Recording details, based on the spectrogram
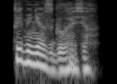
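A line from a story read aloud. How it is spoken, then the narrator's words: Tired. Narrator (Russian): устало выдаю я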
